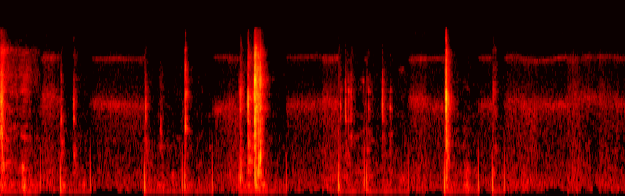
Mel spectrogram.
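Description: Near silence: faint room tone with a few scattered soft clicks, the loudest about two and a half seconds in.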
